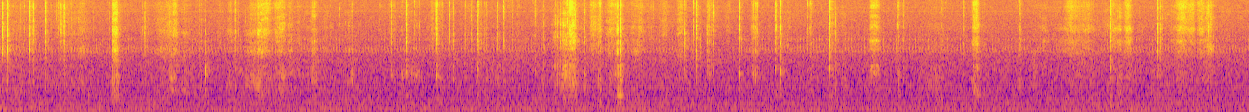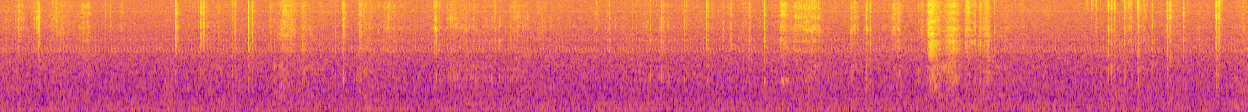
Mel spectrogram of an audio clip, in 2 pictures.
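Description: Small scissors snipping through cardstock in short, quiet cuts, working closely around a stamped word. The snips come irregularly, with a few louder ones about seven seconds in and again near the end.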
